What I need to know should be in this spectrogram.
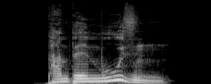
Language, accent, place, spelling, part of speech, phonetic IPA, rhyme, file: German, Germany, Berlin, Pampelmusen, noun, [pampl̩ˈmuːzn̩], -uːzn̩, De-Pampelmusen.ogg
- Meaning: plural of Pampelmuse "pomelos"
